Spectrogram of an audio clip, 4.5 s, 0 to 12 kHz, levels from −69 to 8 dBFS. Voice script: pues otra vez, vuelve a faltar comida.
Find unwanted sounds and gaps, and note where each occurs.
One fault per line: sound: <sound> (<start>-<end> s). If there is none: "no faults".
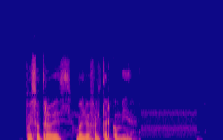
no faults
